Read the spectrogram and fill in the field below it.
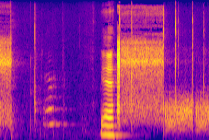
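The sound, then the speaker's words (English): A short burst of hiss, a brief spoken word, then steady radio-interference static from a sound machine switches on, loud, crackling and hissing without a break to the end. “Okay, three of them are radio interference and two of them are seashells.”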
